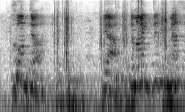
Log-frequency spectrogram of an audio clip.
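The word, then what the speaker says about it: Skövde: really what it's called HDA try to say that and it's spelled s k oov D E I said it scob day for months before I went but in we went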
